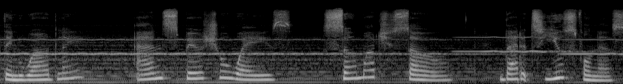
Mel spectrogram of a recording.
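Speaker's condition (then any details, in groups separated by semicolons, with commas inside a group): No condition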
